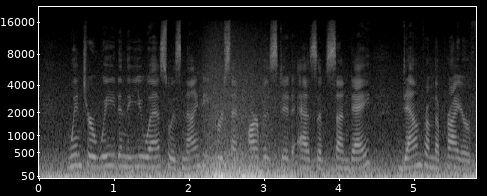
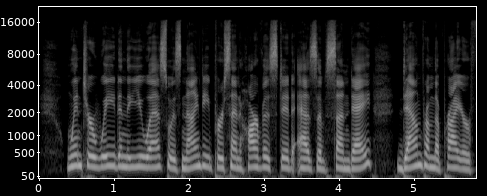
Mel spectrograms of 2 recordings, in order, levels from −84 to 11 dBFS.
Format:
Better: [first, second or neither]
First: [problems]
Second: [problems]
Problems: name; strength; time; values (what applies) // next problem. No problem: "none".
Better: second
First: wind noise on the microphone; heavy; 7 dB below the speech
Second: none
